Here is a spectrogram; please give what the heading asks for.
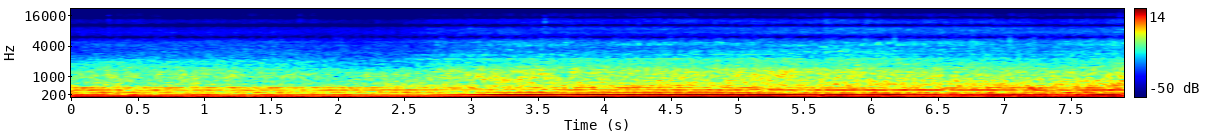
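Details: Briggs & Stratton 675EX small single-cylinder engine after repair of a no-start; buzzing along at a steady pace with an even drone, no misses or surging; normal running.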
